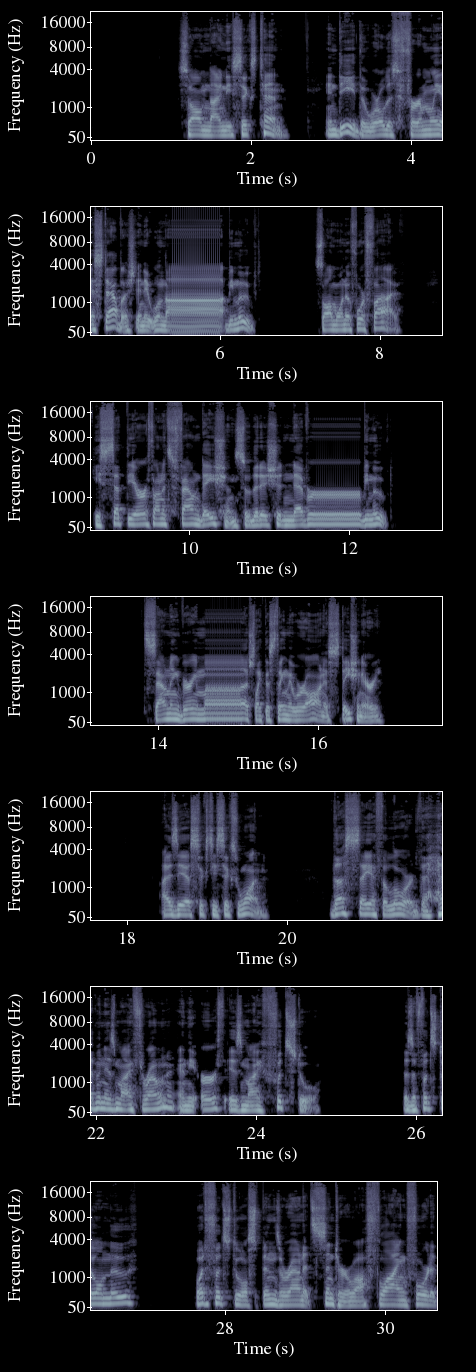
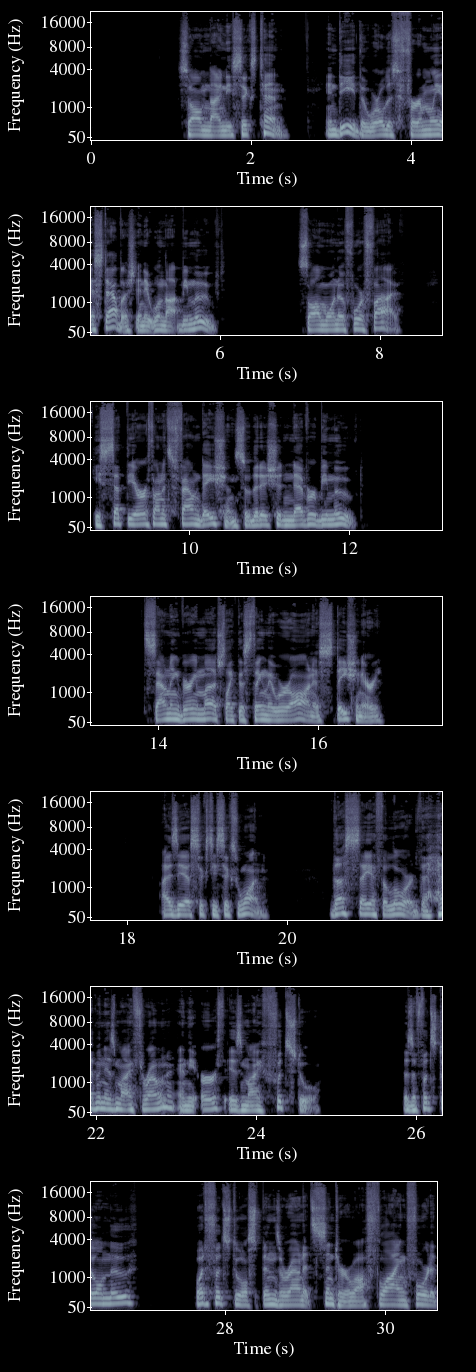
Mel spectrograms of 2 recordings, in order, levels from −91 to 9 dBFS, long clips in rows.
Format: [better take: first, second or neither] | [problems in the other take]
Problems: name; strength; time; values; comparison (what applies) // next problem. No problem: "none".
second | audio freezing; at 5.5 s for 0.5 s, at 12 s for 0.5 s and at 15 s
